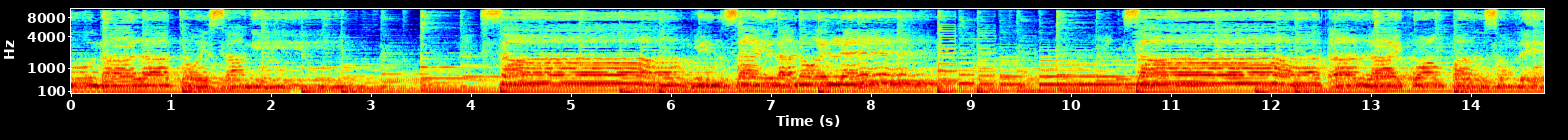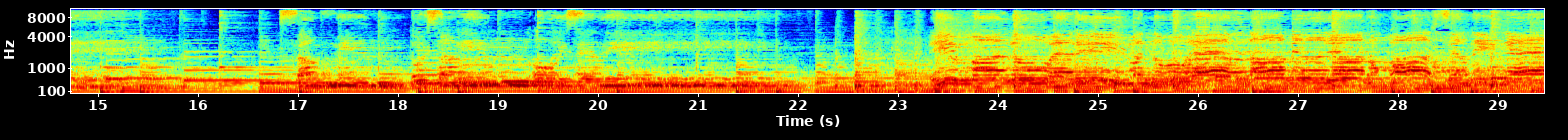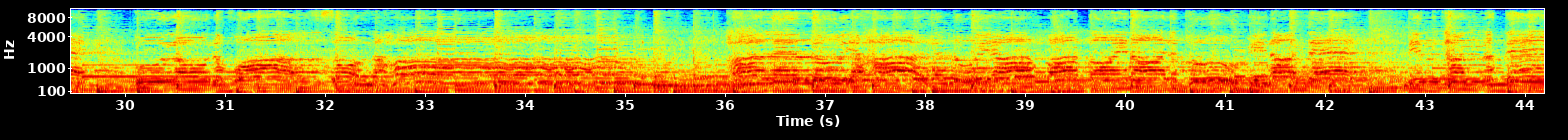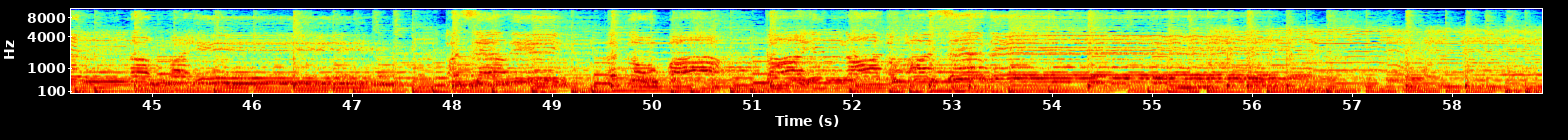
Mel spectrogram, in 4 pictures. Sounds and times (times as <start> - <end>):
Singing: 0.0 - 3.1, 4.1 - 8.8, 10.5 - 15.8, 16.8 - 22.0, 23.3 - 56.9
Happy music: 0.0 - 58.9.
